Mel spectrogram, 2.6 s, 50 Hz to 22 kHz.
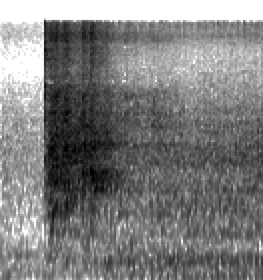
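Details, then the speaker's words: Bajaj Pulsar NS160 after engine rebuild for lubrication failure (crankshaft, cylinder, cam chain, chain guide, oil pump replaced): starter whir, then catches cleanly and settles into a steady, even idle with no knocks or rattles; fully functional. "Aquí ya la hemos terminado, nos quedó totalmente funcional esta motocicleta."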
